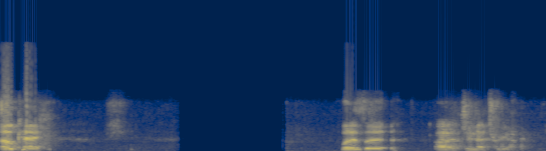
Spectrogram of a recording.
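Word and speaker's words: Genetria: t r i a I thought it was just Genta I mean it might be and the E might be mildly silent because English is stupid but yes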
